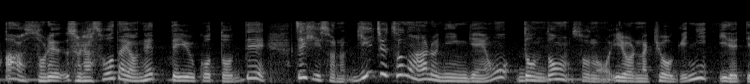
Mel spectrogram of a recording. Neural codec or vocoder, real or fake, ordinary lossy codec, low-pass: none; real; none; none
